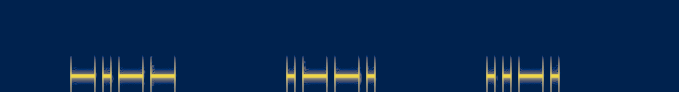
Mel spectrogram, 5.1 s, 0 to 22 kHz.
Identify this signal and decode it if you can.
Morse code, heard as a keyed tone, about 20 wpm, spaced as for 8 wpm, 700 Hz. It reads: YPF
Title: 178 Lesson 29e - Slash - Three Characters 20wpm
